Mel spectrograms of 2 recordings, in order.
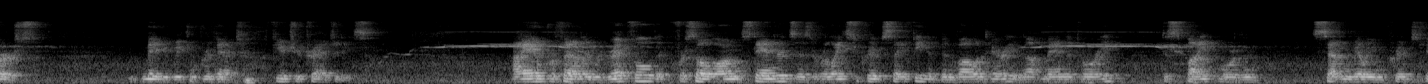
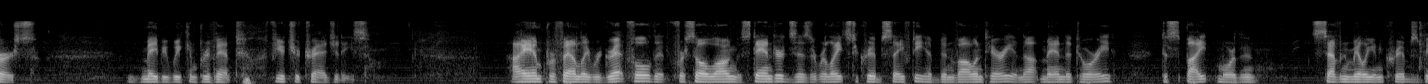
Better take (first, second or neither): second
